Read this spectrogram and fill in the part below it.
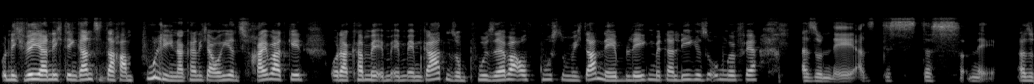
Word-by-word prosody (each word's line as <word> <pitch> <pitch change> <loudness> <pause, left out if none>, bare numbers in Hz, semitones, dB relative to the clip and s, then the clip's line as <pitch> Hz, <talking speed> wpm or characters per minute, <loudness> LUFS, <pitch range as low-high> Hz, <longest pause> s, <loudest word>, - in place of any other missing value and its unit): und 210 - -2
ich 205 -2 -1
will 230 +2 +9
ja 220 -2 +9
nicht 225 +1 -1
den 220 -2 +1
ganzen 230 +2 +4
Tag 210 -2 +3
am 195 - +3
Pool 295 - -1
liegen. 215 -8 -2
Da 180 - +2
kann 205 +2 -3
ich 205 - -10
ja 190 - +2
auch 185 - 0
hier 215 +2 0
ins 190 -4 -7
Freibad 225 +3 +4
gehen 220 -1 0 0.2
oder 200 -1 +3
kann 210 +1 -1
mir 205 - 0
im 190 - -9
im 190 +1 -8
im 185 -1 -4
Garten 235 +3 +2
so 185 - -5
'n 175 - -14
Pool 215 -1 -6
selber 210 +4 +3
aufpusten 220 +1 -7
und 200 - -10
mich 190 -1 -9
daneben 195 -5 0
legen 195 +3 -2
mit 205 0 -7
der 200 - 0
Liege, 220 +2 -5
so 230 +1 -10
ungefähr. 215 0 -4 0.4
Also, 165 -1 -6
ne 150 -1 -5
also 160 - -13
das 175 0 -9
das 180 -2 -7
ne. 165 - -12 0.2
Also, 180 0 -5
210 Hz, 280 wpm, -23 LUFS, 190-220 Hz, 0.4 s, will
